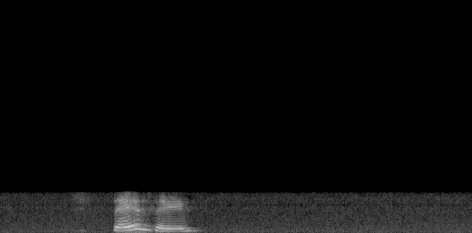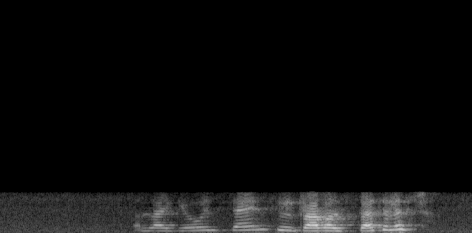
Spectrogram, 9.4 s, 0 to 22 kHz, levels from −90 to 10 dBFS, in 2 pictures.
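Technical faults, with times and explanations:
Throughout, GSM full-rate codec. The speech has a plainly audible buzzy, gravelly roughness and nothing above 4 kHz. The codec models the vocal tract and drives it with evenly spaced pulses, keeping one excitation sample in three. This fits a 13 kbps full-rate stream.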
